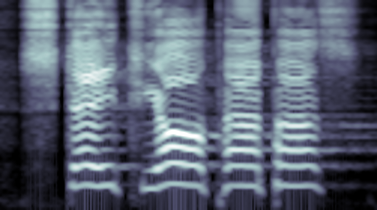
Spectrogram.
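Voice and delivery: very high, loud, echoing, metallic clanging voice. Narrator voicing a face formed from twisting iron gates, clanging, echoing voice. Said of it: "spoke in a clanging, echoing voice".

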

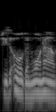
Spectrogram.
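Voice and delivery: ordinary delivery

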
